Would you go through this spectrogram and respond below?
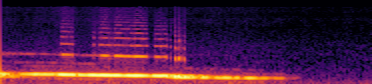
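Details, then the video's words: A champion Pelung-type collared dove at a bird farm in Sragen, Central Java, gives one long coo sliding slowly downward over nearly two seconds before fading. "Suara Puter Pelung Juara (Masteran & Pancingan)"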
